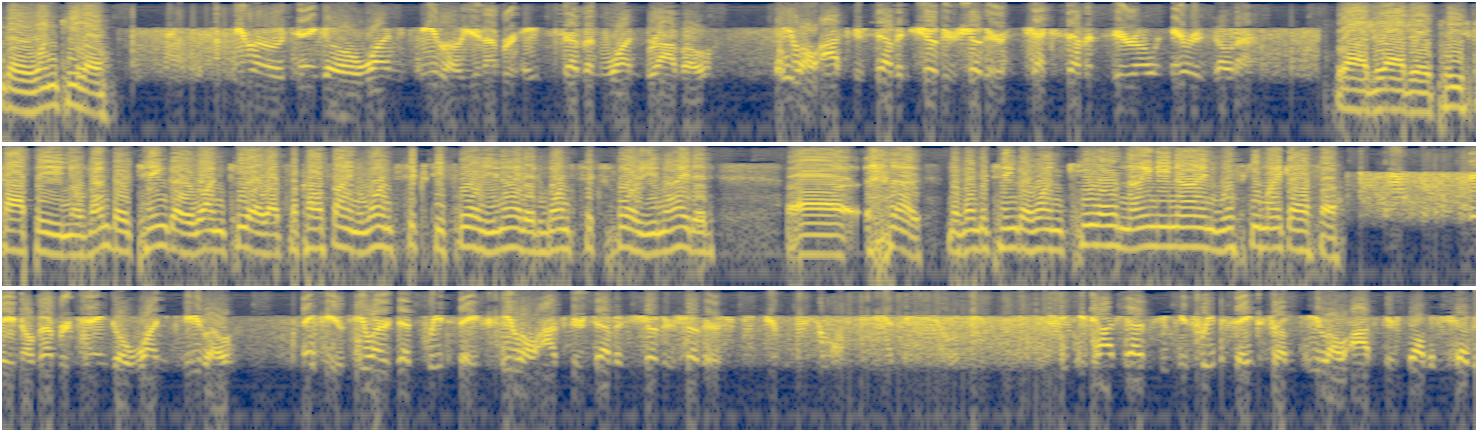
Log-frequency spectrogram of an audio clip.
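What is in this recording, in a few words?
upper sideband 21MHz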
